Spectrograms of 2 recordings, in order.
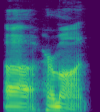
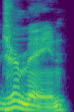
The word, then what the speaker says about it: Germán: Well, I always get tripped up on Germán. So that's what set that one off. Because I was like, don't pronounce it Germain or German. Germain? Germán. That's not even how it's spelled.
